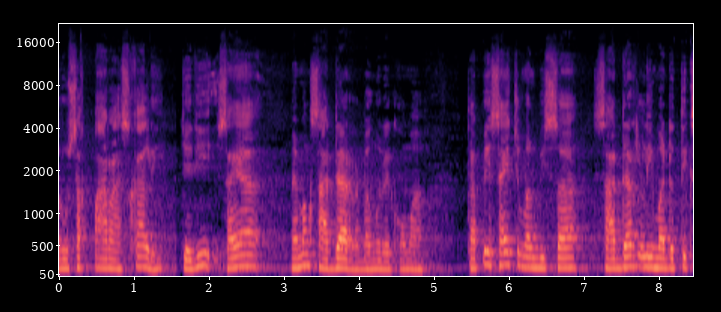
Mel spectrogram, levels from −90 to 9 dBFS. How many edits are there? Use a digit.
1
